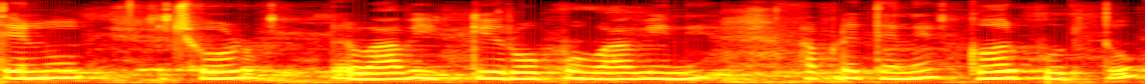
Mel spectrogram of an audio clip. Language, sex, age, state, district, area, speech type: Gujarati, female, 18-30, Gujarat, Kutch, rural, spontaneous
